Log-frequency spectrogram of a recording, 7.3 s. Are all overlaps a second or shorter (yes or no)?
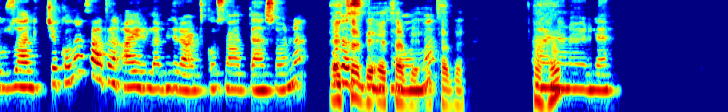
no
